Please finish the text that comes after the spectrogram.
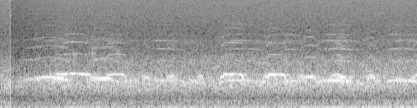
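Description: Repeated honking, trumpeting calls of grey cranes ring out over a steady low rumble, several bugling notes overlapping in an uneven chorus, with no talking.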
